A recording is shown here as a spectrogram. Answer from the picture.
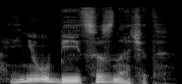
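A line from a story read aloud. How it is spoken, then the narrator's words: Mysterious mutter. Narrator (Russian): загадочно пробормотал себе под нос Кай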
